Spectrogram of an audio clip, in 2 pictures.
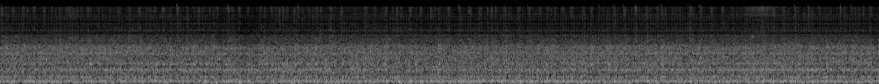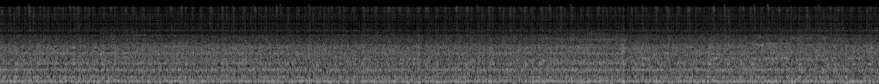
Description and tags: snowmobile idle nearby crispy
